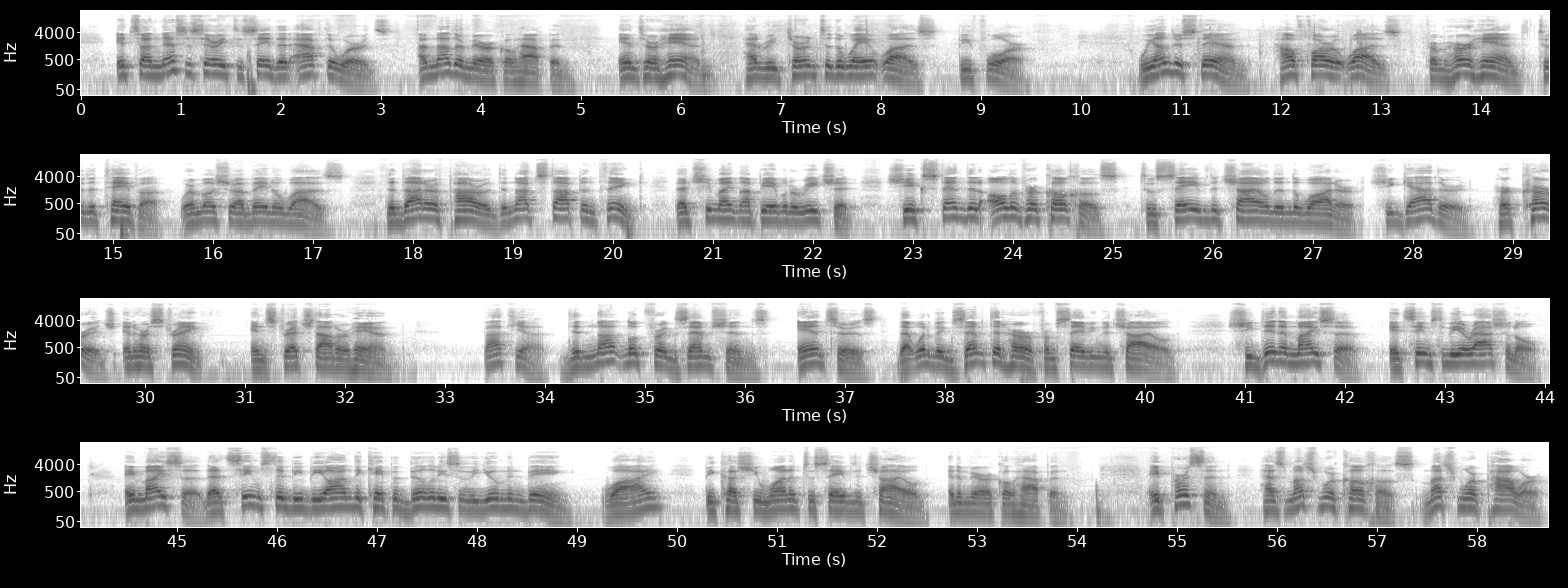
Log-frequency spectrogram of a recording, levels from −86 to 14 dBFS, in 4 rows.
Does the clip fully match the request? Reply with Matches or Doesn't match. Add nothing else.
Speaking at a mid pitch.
Matches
